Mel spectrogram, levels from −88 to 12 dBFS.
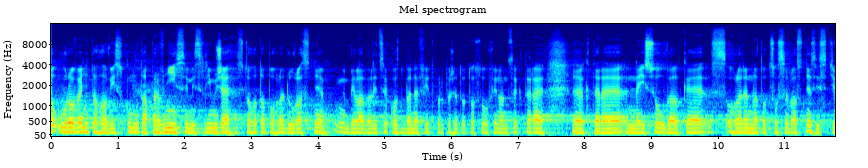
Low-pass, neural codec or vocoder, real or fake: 14.4 kHz; none; real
